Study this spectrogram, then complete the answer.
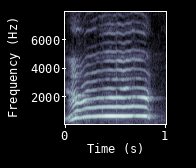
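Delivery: high squealing tire screech; truck screech. Retold or imitated. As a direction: mimic a truck braking hard. Granny whipping in the truck.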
